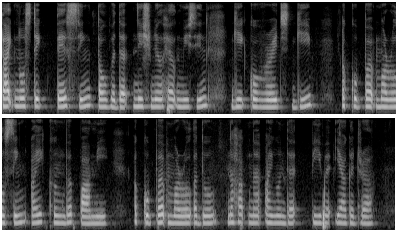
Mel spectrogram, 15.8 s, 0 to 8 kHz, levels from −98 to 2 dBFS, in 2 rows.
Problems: none marked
